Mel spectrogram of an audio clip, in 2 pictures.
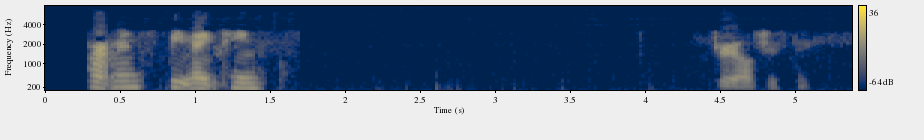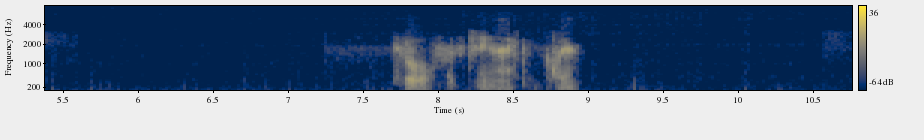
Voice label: scanner, Scottsdale Police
